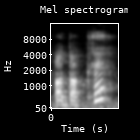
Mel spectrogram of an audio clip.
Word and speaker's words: 어떻게: If a regular consonant becomes before or after hyut, it becomes pronounced as a strong consonant. Also natural. Okay, like 어떻게? 어떻게 is written as this, but it sounds more like this. Okay, because the hyut sound is making the giok sound more like k instead of g.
